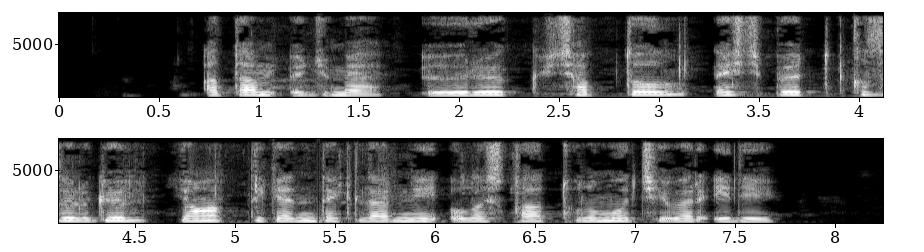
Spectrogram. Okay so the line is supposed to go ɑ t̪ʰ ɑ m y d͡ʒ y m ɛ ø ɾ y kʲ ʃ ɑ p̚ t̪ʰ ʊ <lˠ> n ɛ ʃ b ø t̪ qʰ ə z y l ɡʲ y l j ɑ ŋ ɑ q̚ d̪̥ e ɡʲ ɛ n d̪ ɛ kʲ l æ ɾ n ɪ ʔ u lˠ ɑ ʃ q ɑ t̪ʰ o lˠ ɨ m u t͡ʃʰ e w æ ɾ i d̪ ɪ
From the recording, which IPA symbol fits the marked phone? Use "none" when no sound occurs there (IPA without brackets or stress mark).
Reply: lˠ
